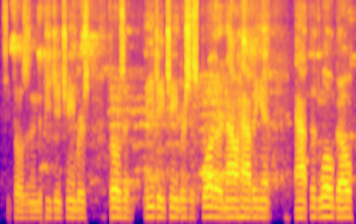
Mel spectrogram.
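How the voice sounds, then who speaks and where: A man doing live play-by-play basketball commentary for radio, getting excitable on big plays. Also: medium pitch, brisk. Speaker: play-by-play sports announcer. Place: indoor school gym. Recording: clearly noisy live gym broadcast. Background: gym ambience and noise.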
